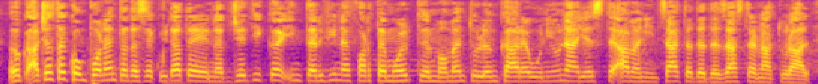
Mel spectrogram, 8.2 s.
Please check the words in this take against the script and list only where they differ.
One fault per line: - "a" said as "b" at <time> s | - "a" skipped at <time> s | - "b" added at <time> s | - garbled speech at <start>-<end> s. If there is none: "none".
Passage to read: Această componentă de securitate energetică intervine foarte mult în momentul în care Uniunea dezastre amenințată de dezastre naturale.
- "dezastre" said as "este" at 5.7 s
